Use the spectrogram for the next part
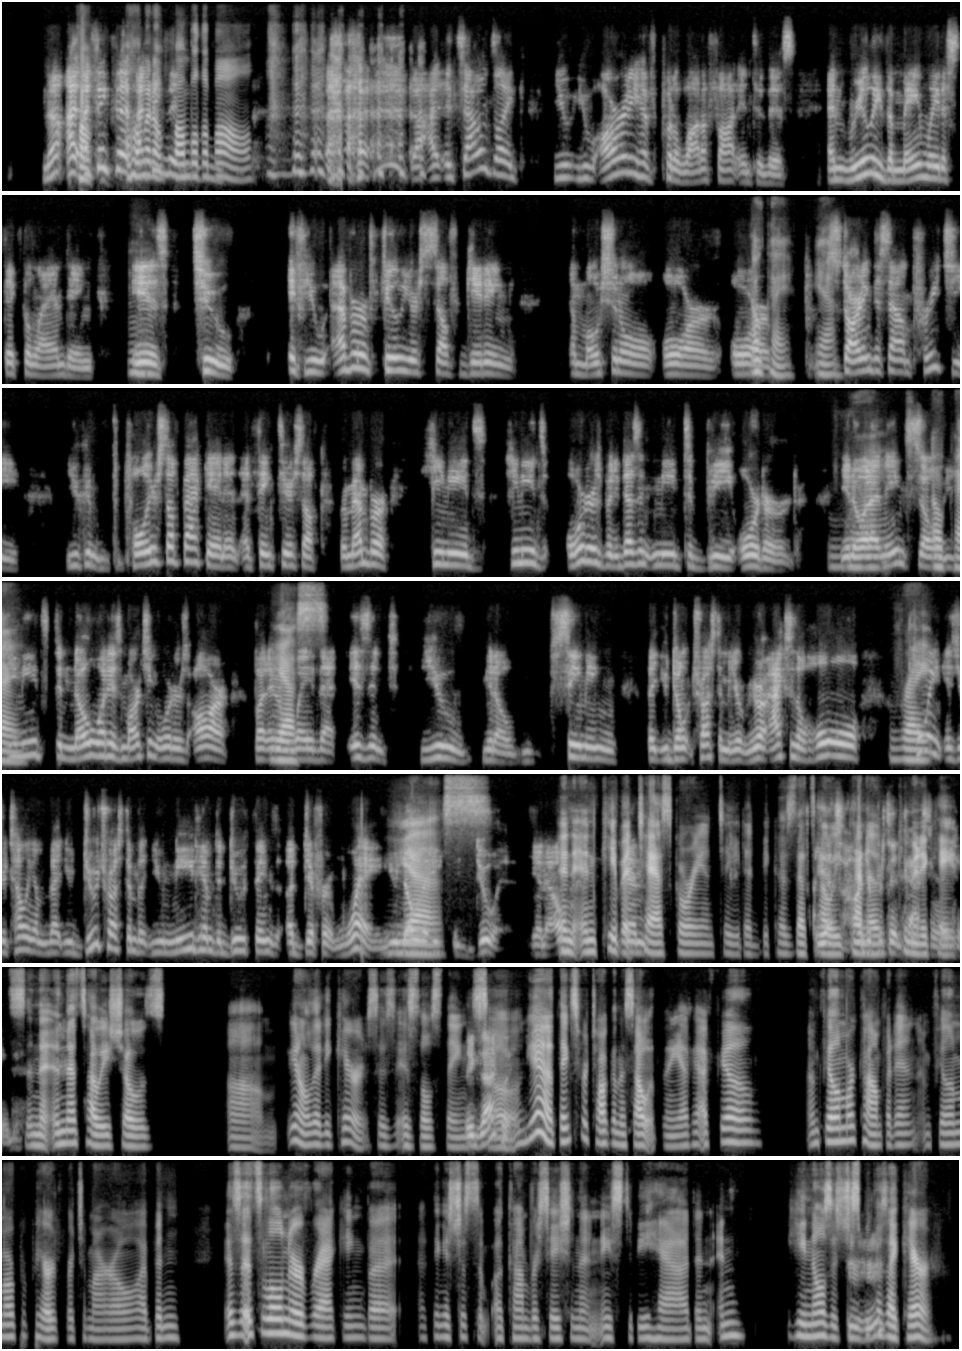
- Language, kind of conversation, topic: English, advice, How can I calmly tell my partner I need clearer boundaries?
- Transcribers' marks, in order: other noise; chuckle; laugh; other background noise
